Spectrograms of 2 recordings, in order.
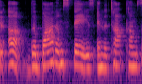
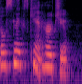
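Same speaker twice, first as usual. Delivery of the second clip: mock, very calm, even, reassuring voice; 4 dB quieter than usual. Retelling a snake scare, the speaker quotes their mother, imitating her very calm voice. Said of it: "in the most calm voice".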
